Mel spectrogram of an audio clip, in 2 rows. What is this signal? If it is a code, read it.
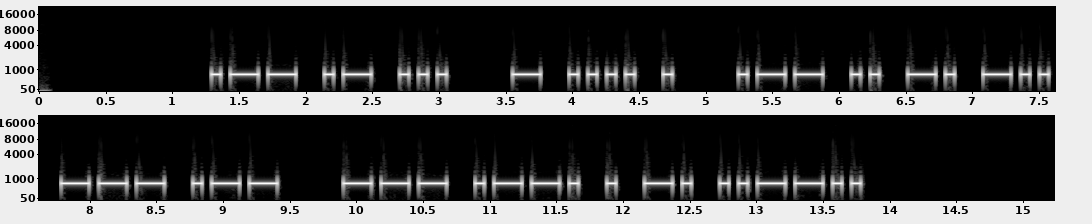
Morse code, heard as a keyed tone, about 17 wpm, 700 Hz. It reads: WAS THE WINDOW OPEN?
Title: Sentences from Top 1600 Words 17wpm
